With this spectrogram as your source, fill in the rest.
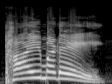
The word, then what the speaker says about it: this time of day: तो आज का जो रिदम है टाइम ऑफ डे को आपने प्रोनाउंस करना है टाइम अ डे, दिस टाइम अ डे, दिस टाइम अ डे I teach spoken English.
